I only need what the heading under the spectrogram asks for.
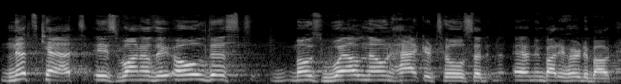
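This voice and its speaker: A man's voice: high voice, a little slow. A man in his forties co-presenting a security talk at a conference, bantering and joking with his colleague. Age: 40s. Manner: bantering, jokey, laughs often. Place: large conference hall. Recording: long hall reverb.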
